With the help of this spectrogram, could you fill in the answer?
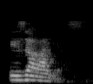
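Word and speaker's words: Isaias: portuguese spanish word and it looks like the the consensus says it's isaiah's so isaiah's is out there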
